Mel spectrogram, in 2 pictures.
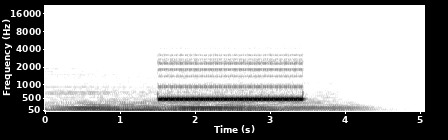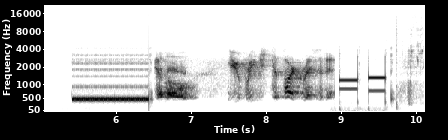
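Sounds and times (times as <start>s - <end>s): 
phone line humming with a steady tone: 1.5s - 3.5s, 5.4s - 6.5s
garbled voice: 6.5s - 9.0s.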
